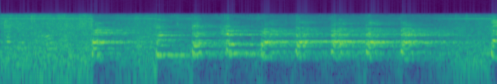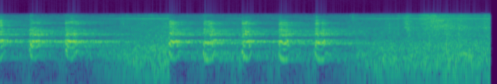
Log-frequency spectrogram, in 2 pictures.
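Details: A California sea lion at a wharf pier in Santa Cruz barks in rapid, hoarse bursts, several per second, over steady surf-like background noise.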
